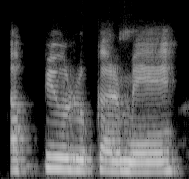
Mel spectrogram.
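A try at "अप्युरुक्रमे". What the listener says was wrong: not karme, krame, kra.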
